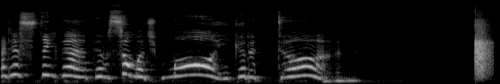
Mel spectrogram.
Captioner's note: clap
